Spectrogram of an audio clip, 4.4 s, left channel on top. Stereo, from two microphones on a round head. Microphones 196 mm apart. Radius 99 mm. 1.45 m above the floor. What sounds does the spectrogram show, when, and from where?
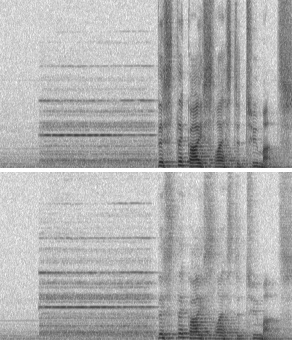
0.6 s a violin: 50° right (ahead or behind), 4.5 m
2.4 s a man speaking: 75° left (ahead or behind), 0.7 m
